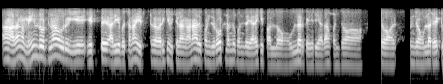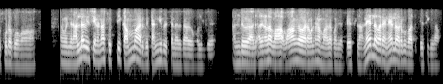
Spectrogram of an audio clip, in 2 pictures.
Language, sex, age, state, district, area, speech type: Tamil, male, 18-30, Tamil Nadu, Madurai, urban, conversation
